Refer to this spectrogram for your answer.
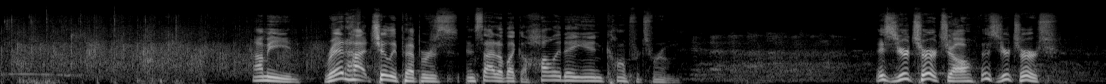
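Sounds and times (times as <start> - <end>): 
faint cheers: 0.0 - 1.6
audience applause for the band at a church service: 0.0 - 3.8
speech: 2.5 - 6.9, 8.8 - 10.6
laughter: 6.9 - 9.5, 10.2 - 11.0.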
